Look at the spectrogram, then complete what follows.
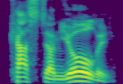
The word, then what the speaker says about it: Castagnoli: Italian last name and Italians would properly pronounce that Claudio castanoli castanoli castian it would become the G would become a was sound castian Oli we lazy in American English are called castanoli and I've heard them on the television pronounce it caustic pronouncing the G Noli which I think is improper so I'm going to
